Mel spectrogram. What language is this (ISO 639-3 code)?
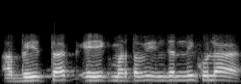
urd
